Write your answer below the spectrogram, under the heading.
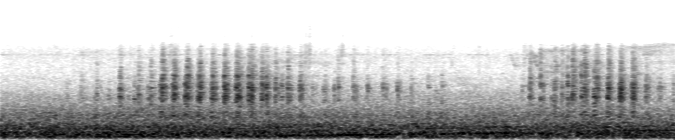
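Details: Heron chicks being fed by a parent at the nest, giving rapid, harsh chattering begging calls repeated in fast pulses, with steady low rumbling background noise.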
